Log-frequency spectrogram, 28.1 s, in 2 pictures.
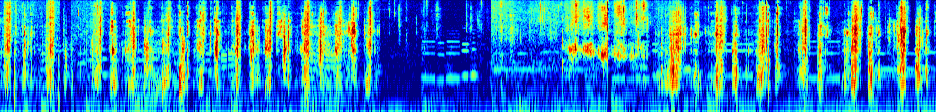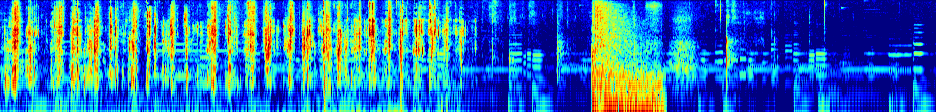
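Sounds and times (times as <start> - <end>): crunchy wet chewing: 0.0 - 21.9.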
